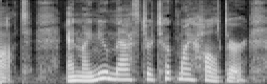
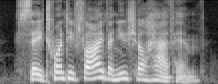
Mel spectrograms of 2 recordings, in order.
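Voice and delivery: plain

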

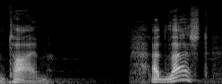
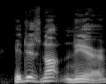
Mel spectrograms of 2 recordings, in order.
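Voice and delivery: ordinary delivery

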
